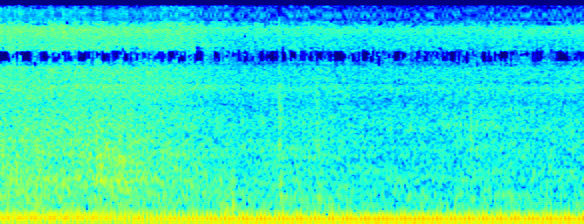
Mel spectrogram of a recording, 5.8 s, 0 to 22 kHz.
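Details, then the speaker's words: Third-gen Toyota 4Runner V6 just after an oil and filter change with five quarts: smooth, steady idle rumble with no ticking or roughness; running evenly. "let's fire it up [Music] her and like a kitten so let's get out and check for leaks"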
